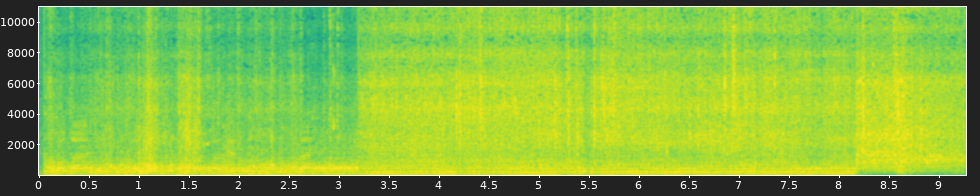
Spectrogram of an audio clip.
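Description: A car engine rumbles low and steady, heard from inside the car.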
